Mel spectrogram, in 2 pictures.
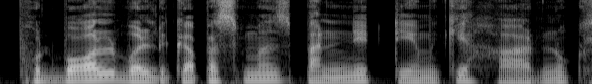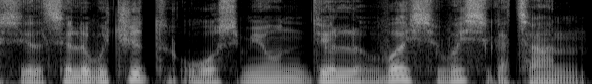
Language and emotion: Kashmiri, sad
